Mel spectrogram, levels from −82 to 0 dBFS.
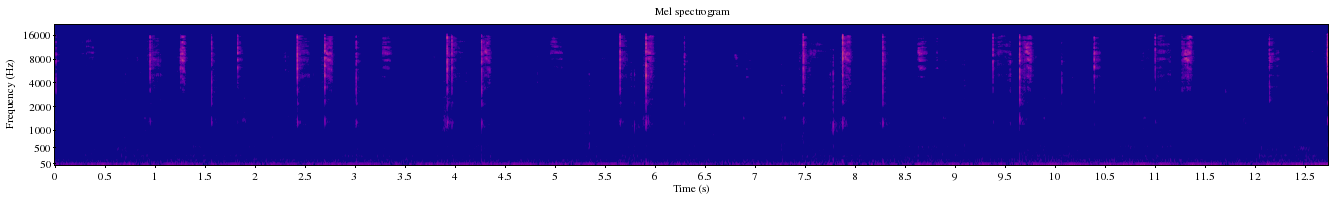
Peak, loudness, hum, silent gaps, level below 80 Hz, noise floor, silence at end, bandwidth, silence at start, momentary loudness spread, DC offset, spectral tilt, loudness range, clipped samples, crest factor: -10 dBFS; -45 LUFS; none; none; -68 dBFS; -70 dBFS; 0 s; 16.5 kHz; 0 s; 24 LU; under 0.1%; 2 dB/octave; 3 LU; under 0.1%; 40 dB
